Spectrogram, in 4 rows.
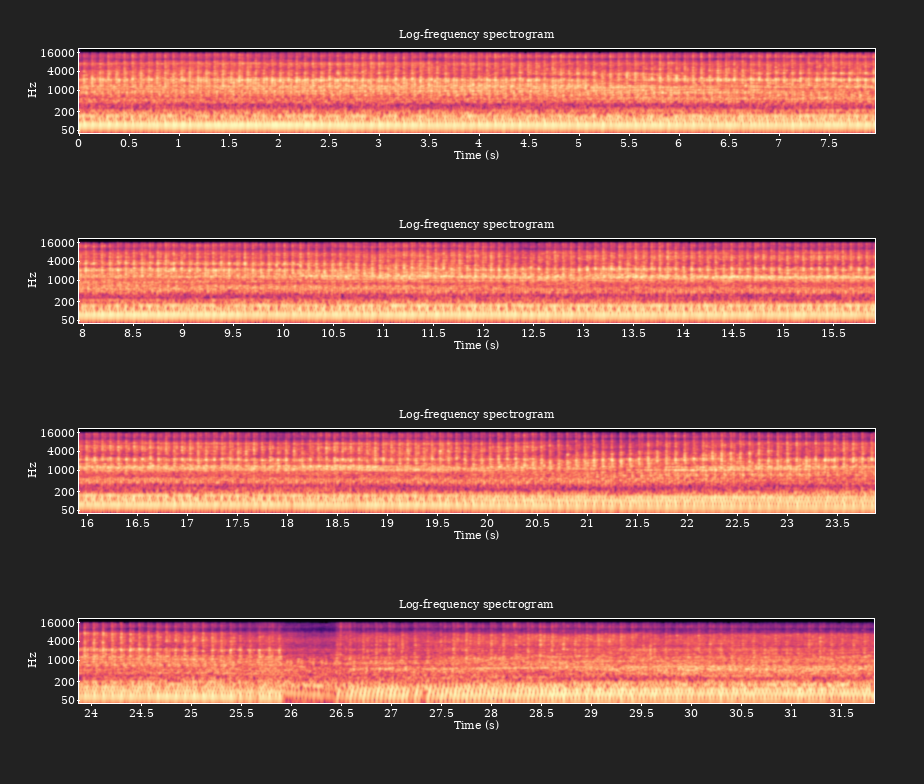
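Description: IMT 549 DV tractor's diesel engine running steadily while it drives a rear-mounted atomizer mist-blower sprayer, whose fan adds a rushing hiss over the engine note. The sound drops briefly for a moment near the end.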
